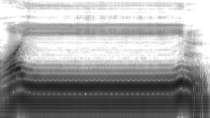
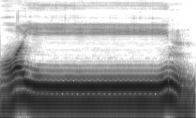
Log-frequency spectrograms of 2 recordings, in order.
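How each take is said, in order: First: The first vowel sounds like o. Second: The first vowel sounds like o.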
